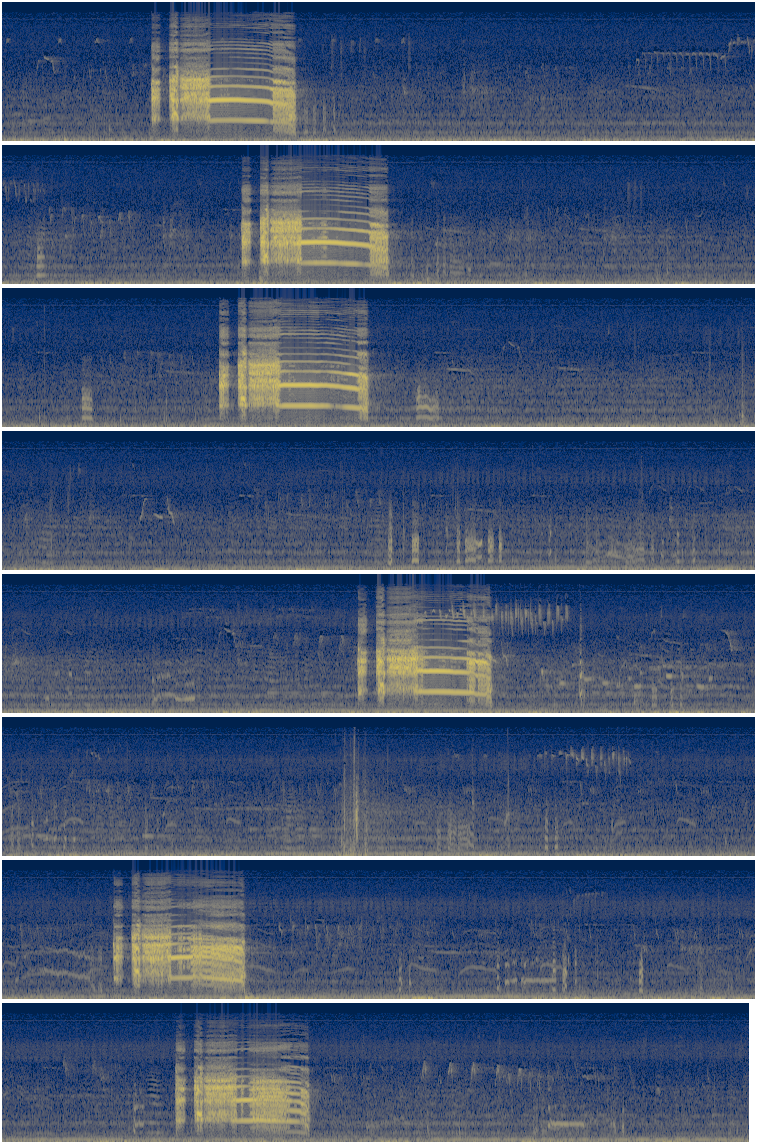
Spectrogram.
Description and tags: This is our rooster Faranelli.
